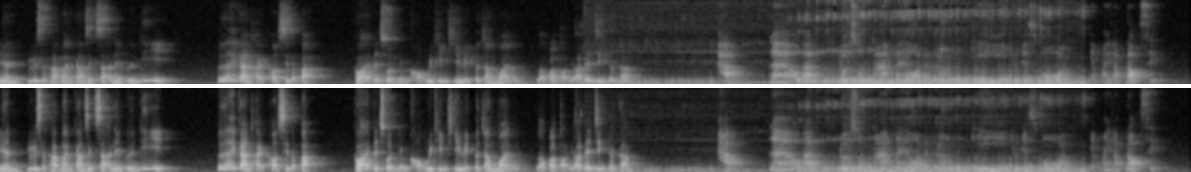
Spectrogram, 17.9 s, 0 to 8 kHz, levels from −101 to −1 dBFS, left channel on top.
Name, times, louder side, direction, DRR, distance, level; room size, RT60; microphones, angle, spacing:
voice 1, 0.0-2.5 3.3-4.7 5.3-9.5, right 3 dB, 60° right, 3 dB, 0.6 m, -25 dB
sound 1, 8.7-16.3, left 2 dB, 75° left, 0.9 m, -34 dB
voice 2, 11.5-12.2 12.6-14.2 14.6-16.0 16.4-17.4, equal, 35° left, 1 dB, 2.2 m, -34 dB
10.0 x 8.3 x 4.3 m, 0.79 s
head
